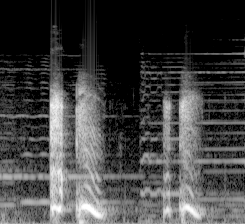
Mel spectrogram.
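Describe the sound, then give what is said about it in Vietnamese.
A few light, dry coughs from someone turning away, heard as four short soft bursts in two quick pairs with a pause between them. “xoay lưng lại khẽ ho khan vài tiếng.”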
